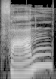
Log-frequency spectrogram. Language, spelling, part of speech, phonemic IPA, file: Cantonese, faan2, romanization, /faːn˧˥/, Yue-faan2.ogg
- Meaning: Jyutping transcription of 反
